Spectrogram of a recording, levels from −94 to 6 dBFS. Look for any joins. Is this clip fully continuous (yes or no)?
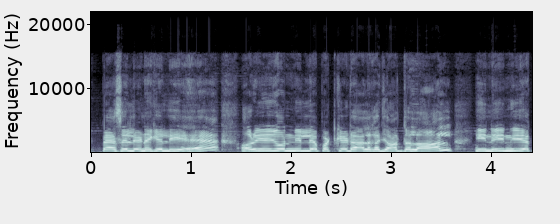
yes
